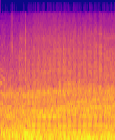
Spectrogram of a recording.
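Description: A car driving in the GTA video game, a steady engine drone with a faint rhythmic whine running throughout at constant loudness.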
